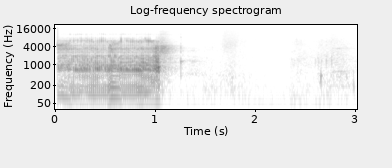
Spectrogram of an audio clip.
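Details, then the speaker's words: Snoring, attributed to relaxed muscles of the back of the throat, soft palate, uvula and tongue: one second of loud, buzzing, rattling breath, then near silence; a single snore. "Mais pourquoi on ronfle déjà? Pour faire simple, les muscles de ton arrière-gorge, de la voile du palais, de la luette et de la langue se relâchent."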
